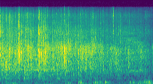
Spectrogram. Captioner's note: applause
